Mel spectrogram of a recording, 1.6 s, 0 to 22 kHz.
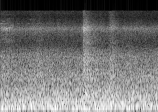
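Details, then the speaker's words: Honda Click 125 scooter after all final drive bearings replaced: only a smooth, even hum with no whine, growl or rumble from the rear; final drive now quiet. "ก็จะประกอบเข้าไปแบบนี้นะครับเก็บไว้แล้วนะครับเนี่ยเงียบกริบนะครับ"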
